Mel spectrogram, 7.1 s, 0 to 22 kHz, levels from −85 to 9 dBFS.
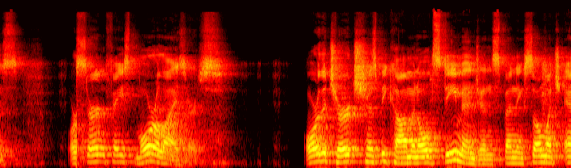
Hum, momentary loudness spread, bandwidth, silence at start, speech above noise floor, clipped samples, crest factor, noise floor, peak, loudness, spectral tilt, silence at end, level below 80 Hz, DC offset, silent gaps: none; 9 LU; 17 kHz; 0 s; 47 dB; under 0.1%; 16 dB; -64 dBFS; -2 dBFS; -18 LUFS; -4 dB/octave; 0 s; -54 dBFS; under 0.1%; none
